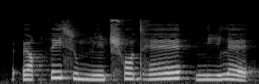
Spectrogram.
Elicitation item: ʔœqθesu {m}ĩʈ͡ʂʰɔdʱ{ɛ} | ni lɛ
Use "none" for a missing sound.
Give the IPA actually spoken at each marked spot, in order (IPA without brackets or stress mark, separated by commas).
m, ɛː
